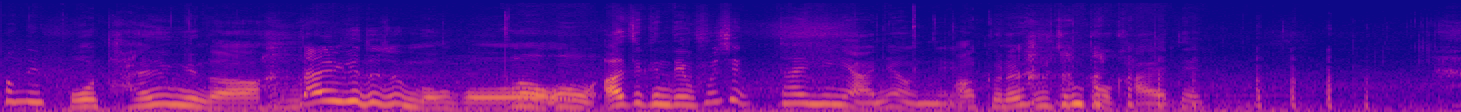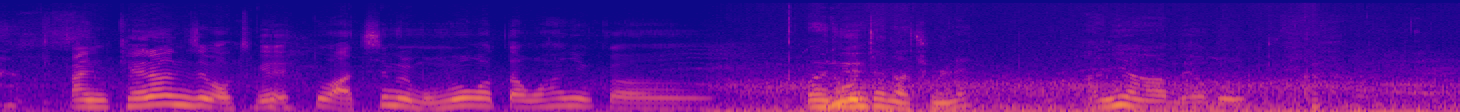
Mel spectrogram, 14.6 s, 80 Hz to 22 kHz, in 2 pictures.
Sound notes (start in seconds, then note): 5.0 laughing awkwardly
